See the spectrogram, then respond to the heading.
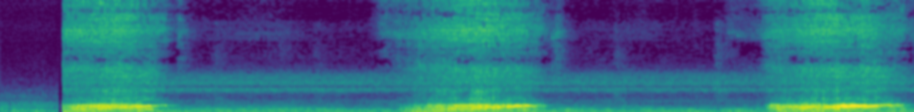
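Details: Sleeping adult with habitual snoring, recorded while using an anti-snoring device under trial: three regular snores in about nine seconds over a faint steady hum.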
